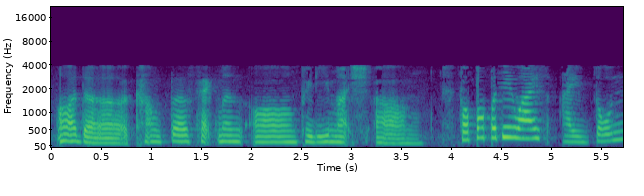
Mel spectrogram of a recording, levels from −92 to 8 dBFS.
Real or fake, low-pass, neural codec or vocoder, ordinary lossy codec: real; 7.2 kHz; none; AAC, 16 kbps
